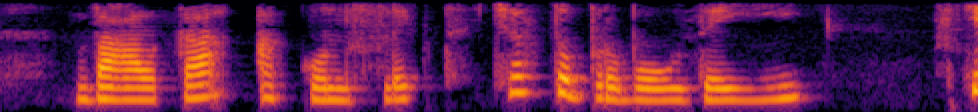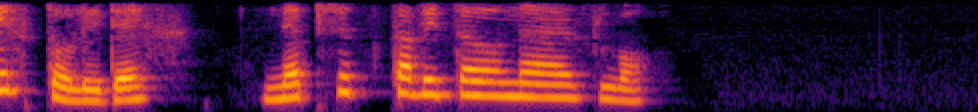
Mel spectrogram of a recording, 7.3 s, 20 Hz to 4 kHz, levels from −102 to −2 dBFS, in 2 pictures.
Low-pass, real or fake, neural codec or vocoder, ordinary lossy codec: 3.6 kHz; real; none; AAC, 32 kbps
